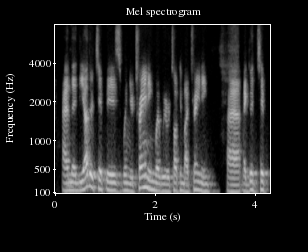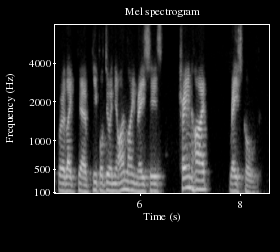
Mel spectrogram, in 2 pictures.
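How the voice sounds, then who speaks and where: With an Australian accent, the speaker talks at a fairly quick pace in a bright, sharp tone. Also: man, medium pitch for a man, ordinary pitch variation. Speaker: sports technology specialist. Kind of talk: interview. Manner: halting, many fillers.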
